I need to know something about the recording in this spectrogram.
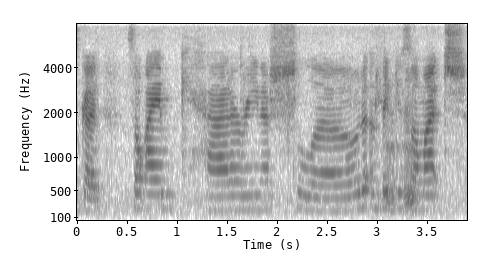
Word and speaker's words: Schload: other stuff okay sounds good so i'm katerina schlow and thank you so much um for pronouncing my name right because everybody messes it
